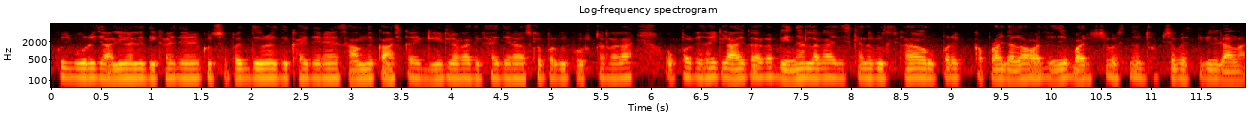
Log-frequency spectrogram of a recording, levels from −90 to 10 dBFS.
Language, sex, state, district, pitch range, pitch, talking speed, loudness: Hindi, male, Bihar, Lakhisarai, 115-125 Hz, 120 Hz, 310 wpm, -29 LUFS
